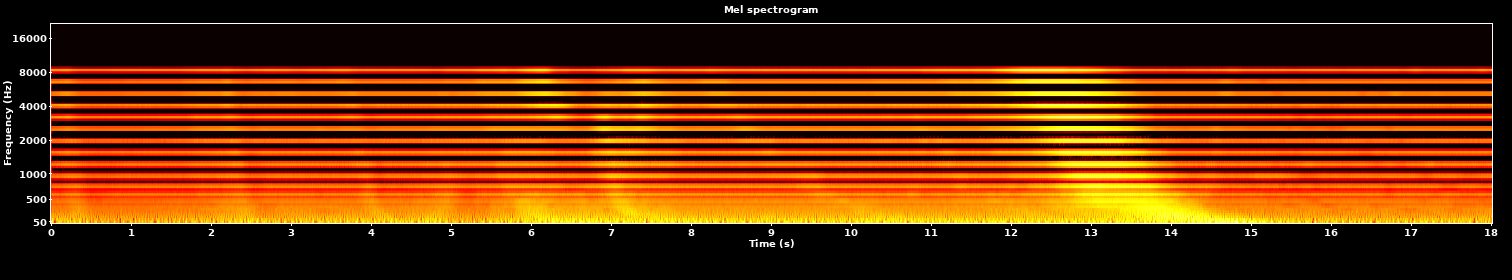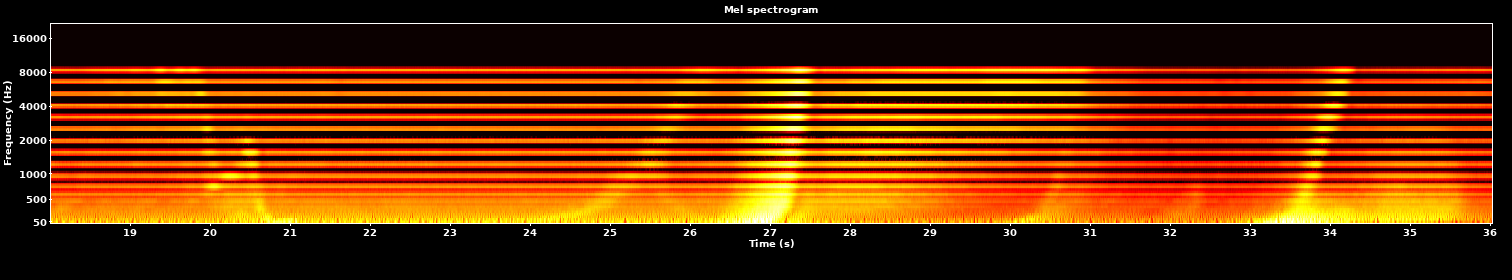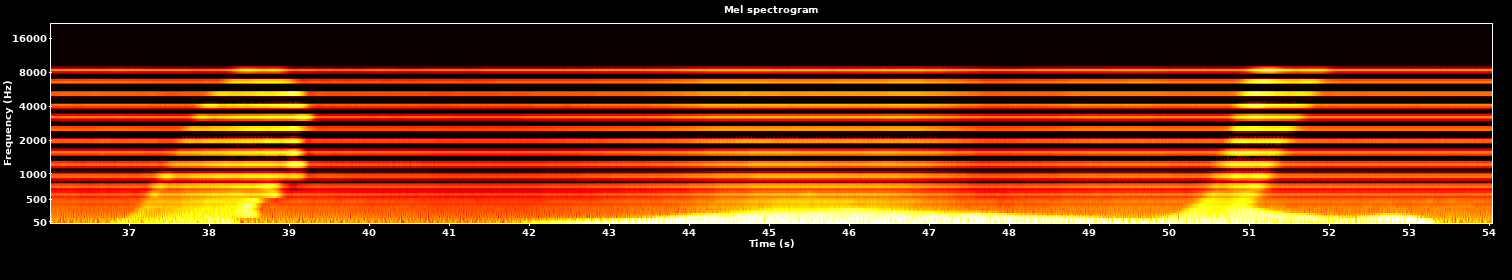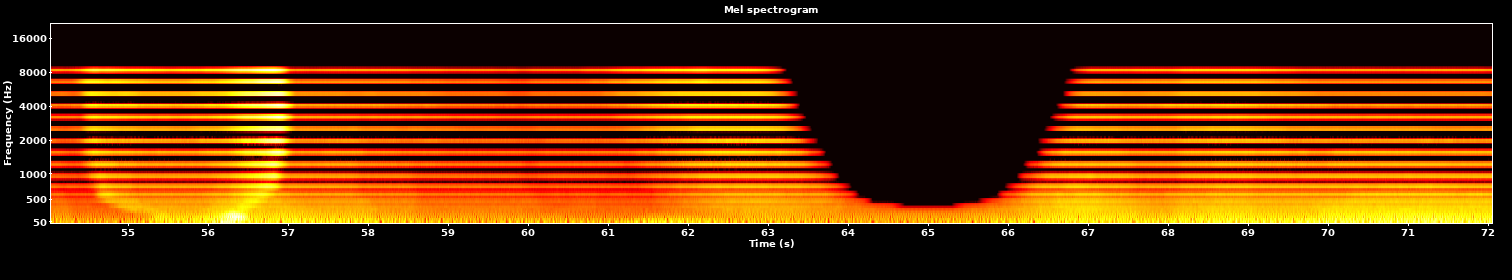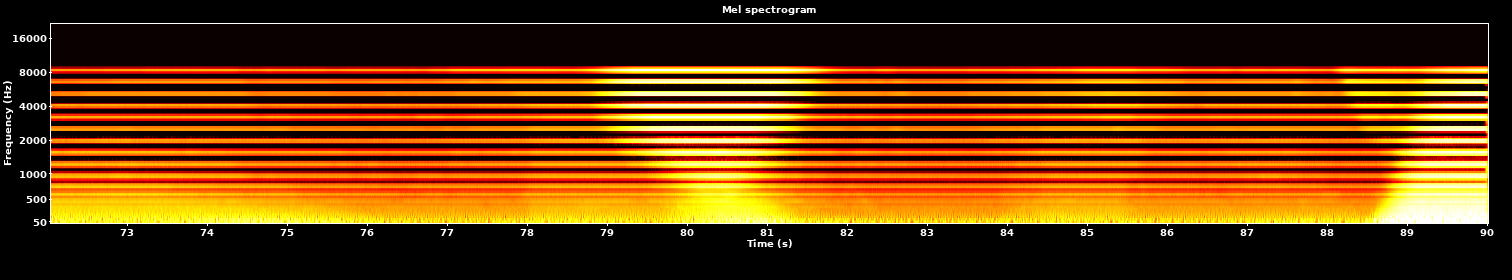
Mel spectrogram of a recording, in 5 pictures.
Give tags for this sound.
image
Thalamus-Lab
synthesized
processed

